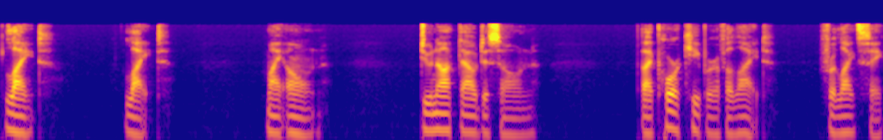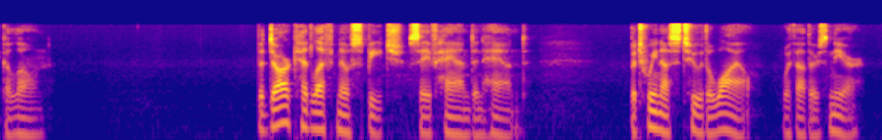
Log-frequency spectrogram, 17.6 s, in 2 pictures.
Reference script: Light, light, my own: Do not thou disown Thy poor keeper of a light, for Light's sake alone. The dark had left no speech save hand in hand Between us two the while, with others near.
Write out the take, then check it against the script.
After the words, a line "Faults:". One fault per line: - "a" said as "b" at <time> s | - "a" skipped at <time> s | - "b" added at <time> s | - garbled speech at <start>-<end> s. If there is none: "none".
Light, light, my own: Do not thou disown Thy poor keeper of a light, for Light's sake alone. The dark had left no speech save hand in hand Between us two the while, with others near.
Faults:
none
